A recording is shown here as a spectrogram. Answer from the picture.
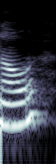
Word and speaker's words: hour: Honest person and hour. Here H is silent, so they sound like O and O, sound like O.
